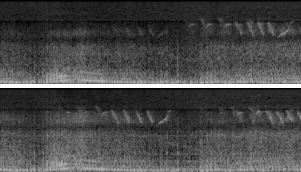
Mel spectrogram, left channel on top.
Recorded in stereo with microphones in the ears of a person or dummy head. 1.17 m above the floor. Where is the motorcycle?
50° right (ahead or behind); by 3.0 s 15° right (ahead or behind).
